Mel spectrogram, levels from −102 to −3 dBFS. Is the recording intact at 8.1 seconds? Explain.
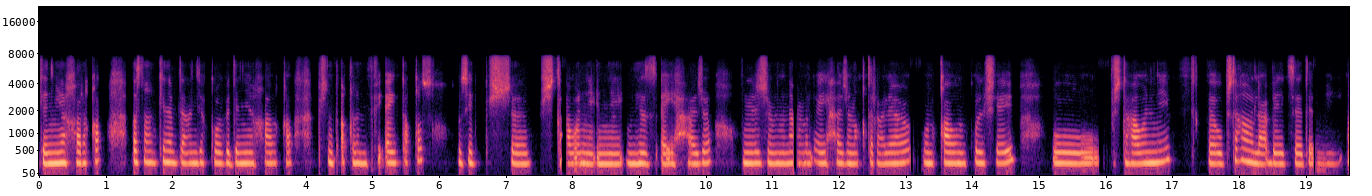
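No. Between 7.83 and 8.17 s, lost AMR speech frames occur. Radio errors corrupted a run of frames, which fits four 20 ms frames. The wideband decoder repeated the last good pitch and vocal tract settings at falling gain. The speech smears, fades quickly, then returns weak and rough.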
